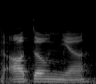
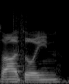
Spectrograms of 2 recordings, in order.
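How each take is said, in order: First: The name ends with a 'nia' sound. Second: The name ends with an 'oin' sound. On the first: The speaker calls it wrong. "or like Ardonia" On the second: The speaker calls it right. "but no, it's Ardoin"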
